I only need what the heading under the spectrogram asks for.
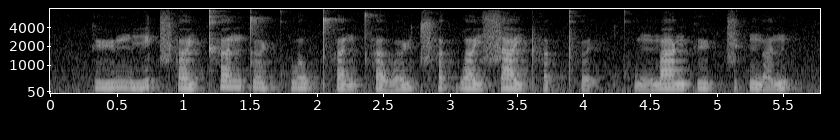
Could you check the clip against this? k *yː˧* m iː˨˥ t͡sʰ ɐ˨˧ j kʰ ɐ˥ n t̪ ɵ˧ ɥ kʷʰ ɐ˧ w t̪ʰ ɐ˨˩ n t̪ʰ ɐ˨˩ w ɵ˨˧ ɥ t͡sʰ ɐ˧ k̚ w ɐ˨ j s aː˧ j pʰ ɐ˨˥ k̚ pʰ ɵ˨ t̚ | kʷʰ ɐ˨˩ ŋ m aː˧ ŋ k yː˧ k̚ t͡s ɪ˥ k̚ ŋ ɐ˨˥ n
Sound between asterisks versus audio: incorrect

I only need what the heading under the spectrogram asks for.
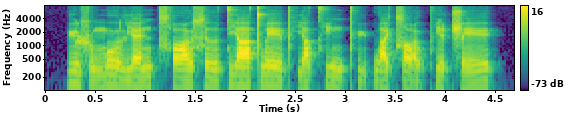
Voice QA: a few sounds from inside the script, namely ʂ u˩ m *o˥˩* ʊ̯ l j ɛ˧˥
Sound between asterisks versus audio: correct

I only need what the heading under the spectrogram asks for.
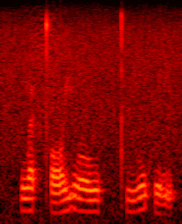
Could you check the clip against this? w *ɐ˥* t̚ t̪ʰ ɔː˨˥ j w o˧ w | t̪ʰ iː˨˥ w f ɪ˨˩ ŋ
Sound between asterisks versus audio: incorrect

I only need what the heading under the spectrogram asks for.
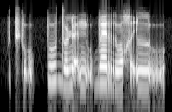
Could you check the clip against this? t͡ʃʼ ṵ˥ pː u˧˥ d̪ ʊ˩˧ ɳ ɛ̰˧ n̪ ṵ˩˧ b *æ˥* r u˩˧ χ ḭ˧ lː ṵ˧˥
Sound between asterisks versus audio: incorrect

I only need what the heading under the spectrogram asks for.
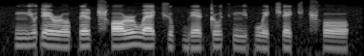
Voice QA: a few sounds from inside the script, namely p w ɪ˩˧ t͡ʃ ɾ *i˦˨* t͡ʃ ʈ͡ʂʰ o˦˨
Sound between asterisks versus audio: incorrect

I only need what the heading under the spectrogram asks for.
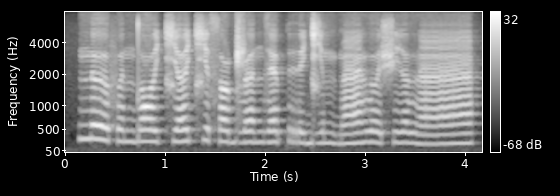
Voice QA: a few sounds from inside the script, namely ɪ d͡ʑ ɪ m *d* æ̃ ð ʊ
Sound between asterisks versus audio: incorrect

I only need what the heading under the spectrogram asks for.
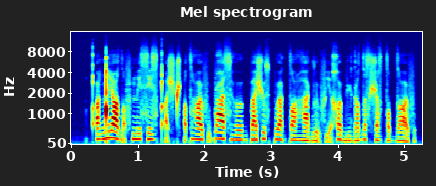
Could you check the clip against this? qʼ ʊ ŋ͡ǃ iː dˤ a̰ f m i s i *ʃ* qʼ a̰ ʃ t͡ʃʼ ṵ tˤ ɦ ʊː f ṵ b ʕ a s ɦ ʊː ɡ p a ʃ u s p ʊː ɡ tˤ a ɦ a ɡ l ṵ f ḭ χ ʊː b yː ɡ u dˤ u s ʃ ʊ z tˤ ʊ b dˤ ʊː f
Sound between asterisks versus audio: incorrect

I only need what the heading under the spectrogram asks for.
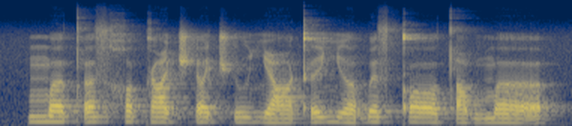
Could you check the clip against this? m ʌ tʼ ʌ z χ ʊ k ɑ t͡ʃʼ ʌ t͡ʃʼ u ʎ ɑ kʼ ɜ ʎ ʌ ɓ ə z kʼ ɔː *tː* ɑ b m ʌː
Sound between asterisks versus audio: incorrect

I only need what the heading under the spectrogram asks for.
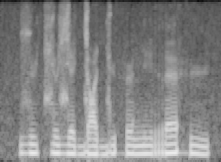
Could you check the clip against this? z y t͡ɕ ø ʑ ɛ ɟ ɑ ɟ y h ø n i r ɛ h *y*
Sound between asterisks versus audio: correct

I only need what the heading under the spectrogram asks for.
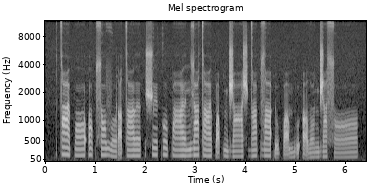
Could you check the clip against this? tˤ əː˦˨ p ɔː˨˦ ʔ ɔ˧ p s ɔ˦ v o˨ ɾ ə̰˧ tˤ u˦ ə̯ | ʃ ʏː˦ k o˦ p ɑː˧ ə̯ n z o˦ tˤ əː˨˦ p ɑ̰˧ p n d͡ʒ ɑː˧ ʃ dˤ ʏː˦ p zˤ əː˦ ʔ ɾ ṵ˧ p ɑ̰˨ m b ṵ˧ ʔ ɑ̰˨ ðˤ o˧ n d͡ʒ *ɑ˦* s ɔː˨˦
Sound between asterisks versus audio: correct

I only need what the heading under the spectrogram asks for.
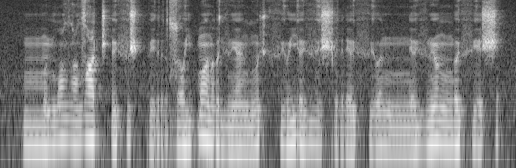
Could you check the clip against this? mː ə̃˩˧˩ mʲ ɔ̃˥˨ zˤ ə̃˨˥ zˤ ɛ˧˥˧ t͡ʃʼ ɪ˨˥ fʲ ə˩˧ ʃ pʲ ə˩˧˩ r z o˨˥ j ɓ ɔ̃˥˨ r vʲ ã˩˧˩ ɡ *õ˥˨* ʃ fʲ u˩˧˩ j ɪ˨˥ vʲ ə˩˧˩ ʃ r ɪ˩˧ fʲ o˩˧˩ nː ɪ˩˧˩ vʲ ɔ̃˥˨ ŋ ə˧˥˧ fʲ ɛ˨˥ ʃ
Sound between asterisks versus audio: correct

